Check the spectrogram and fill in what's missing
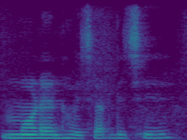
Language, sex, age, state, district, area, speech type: Odia, female, 18-30, Odisha, Subarnapur, urban, spontaneous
